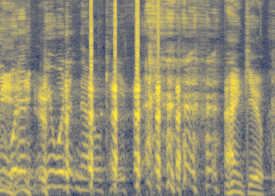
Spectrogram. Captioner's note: laugh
